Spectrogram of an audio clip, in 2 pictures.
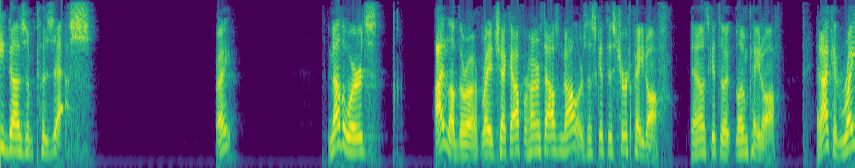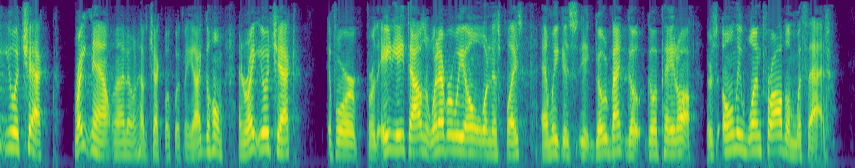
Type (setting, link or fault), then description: setting, large echoing room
